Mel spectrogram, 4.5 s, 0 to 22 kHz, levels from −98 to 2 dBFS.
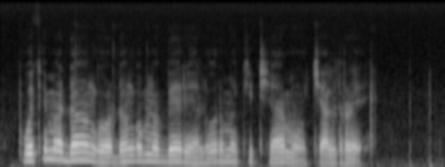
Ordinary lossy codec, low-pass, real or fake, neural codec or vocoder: none; 19.8 kHz; fake; vocoder, 44.1 kHz, 128 mel bands every 512 samples, BigVGAN v2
